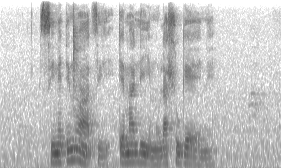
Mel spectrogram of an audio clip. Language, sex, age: Swati, male, 21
